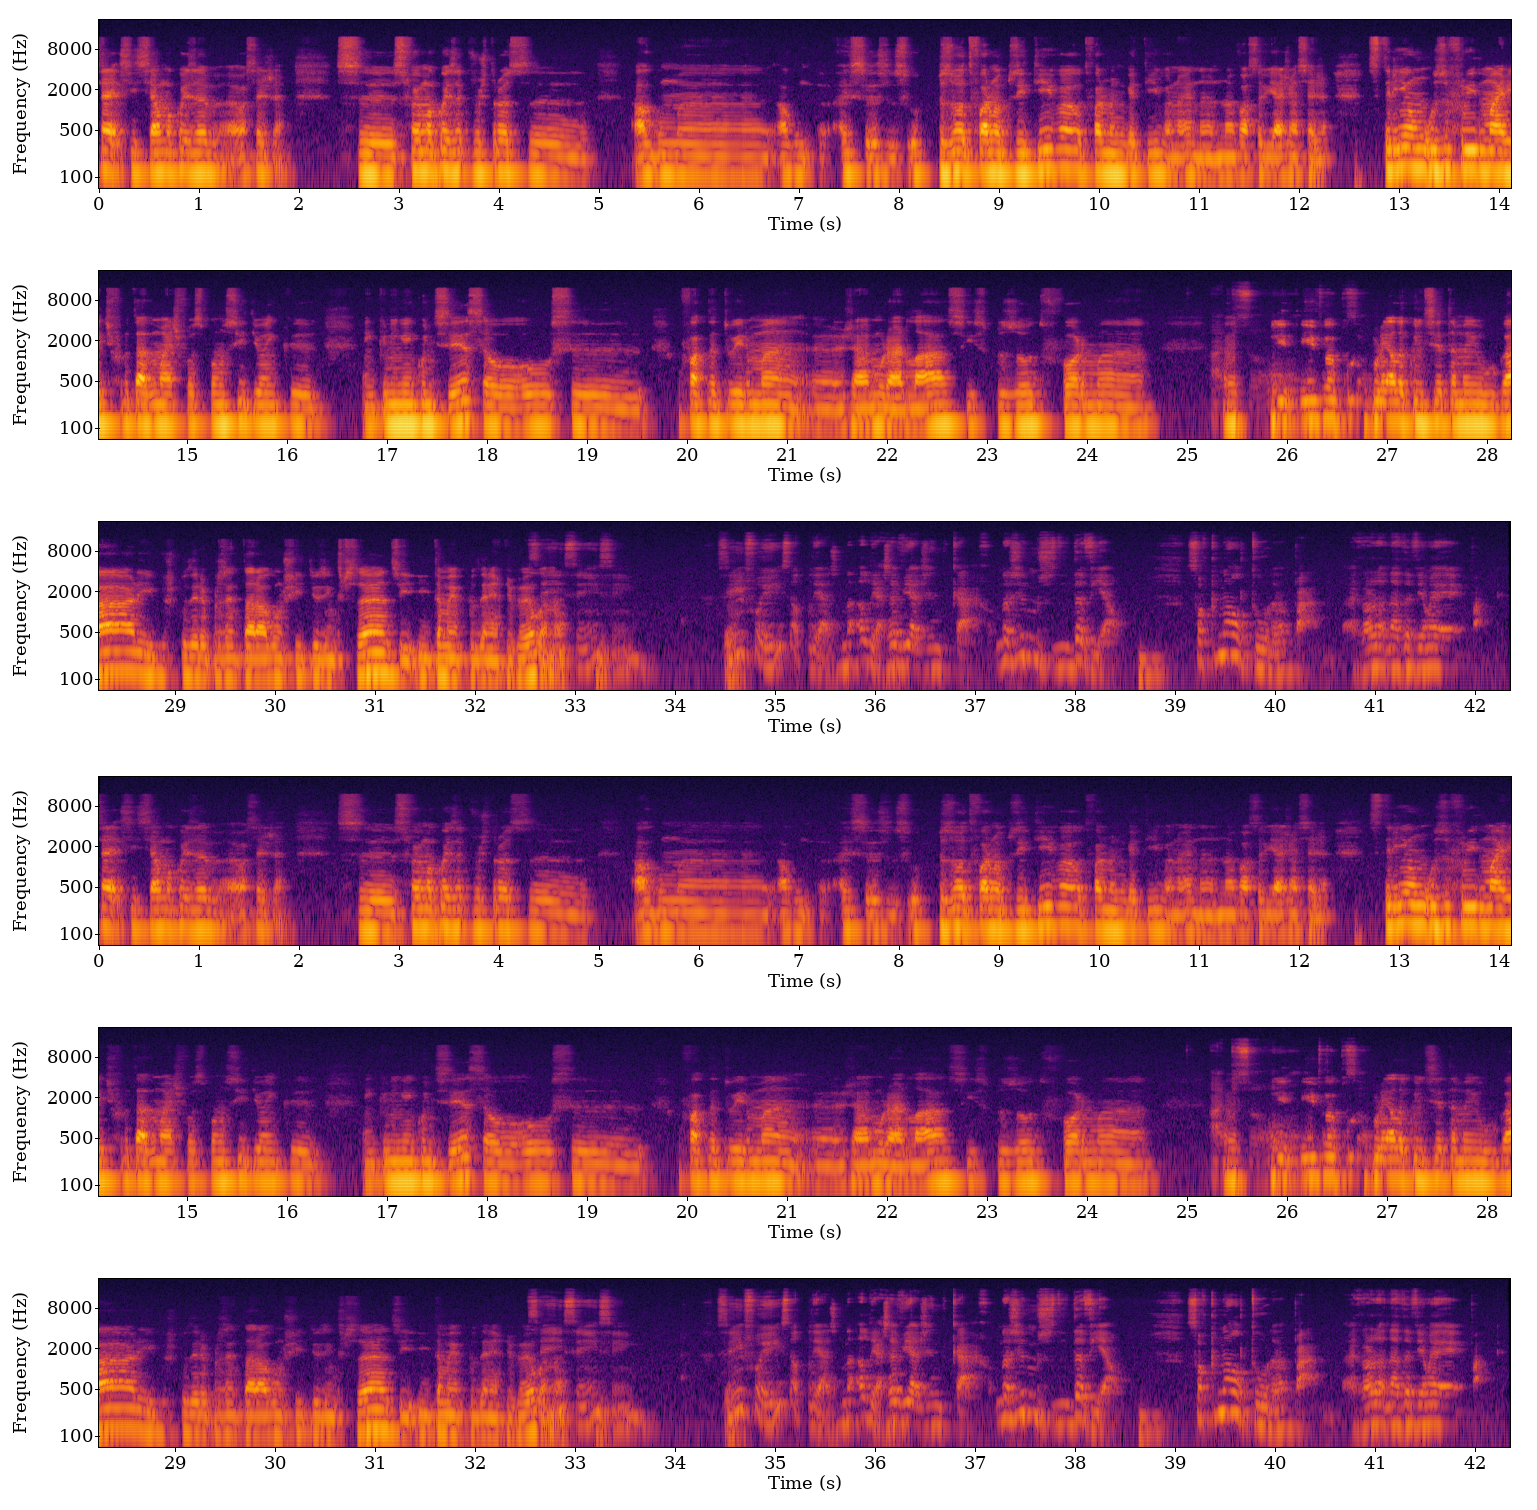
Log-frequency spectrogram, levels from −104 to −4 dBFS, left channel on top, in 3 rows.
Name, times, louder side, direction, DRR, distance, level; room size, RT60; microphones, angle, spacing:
voice 1, 0.0-4.9 5.4-16.4 16.8-19.6 19.9-24.7 25.4-25.5 25.8-32.9 33.2-33.3 34.5-34.7, left 4 dB, 60° left, 0.5 m, -28 dB
voice 2, 25.2-26.9 32.7-33.8 34.3-38.5 38.8-42.2, right 3 dB, 45° right, 0.8 m, -42 dB
5.5 x 2.9 x 2.8 m
head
